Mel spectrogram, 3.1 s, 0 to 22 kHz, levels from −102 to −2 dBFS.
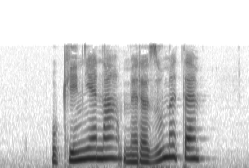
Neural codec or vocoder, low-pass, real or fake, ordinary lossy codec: none; 7.2 kHz; real; MP3, 64 kbps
